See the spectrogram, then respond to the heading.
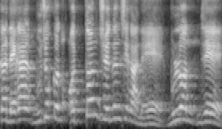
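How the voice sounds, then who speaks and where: A man speaks in a raised, projected voice at an extremely high pitch and a fairly quick pace. His tone is bright, sharp and animated, with lively intonation. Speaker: pastor. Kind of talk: sermon. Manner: animated, conversational with rhetorical questions.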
